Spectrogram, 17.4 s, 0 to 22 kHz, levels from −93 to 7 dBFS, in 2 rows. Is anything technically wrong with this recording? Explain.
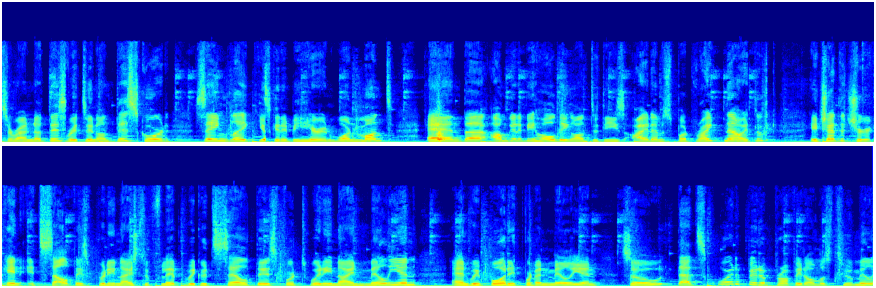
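Yes. Five brief chirps or squawks break into the audio, at 0.63–0.65 s, 2.63 s, 7.64–7.66 s, 10.64–10.66 s and 14.00 s, each lasting about 14–22 ms. These are damaged data in a compressed stream: bytes in the encoded file were lost, zeroed or overwritten, so the decoder misread those frames, lost sync and hunted for the next valid frame header, producing a short garbled blip each time.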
